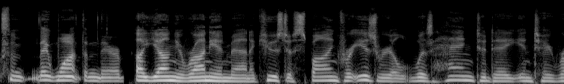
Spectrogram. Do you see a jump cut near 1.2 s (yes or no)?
yes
